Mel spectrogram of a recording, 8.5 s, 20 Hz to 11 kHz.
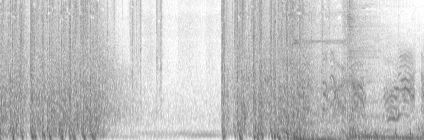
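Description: Rapid bursts of gunfire in The Outer Worlds on PS4, a dense volley of shots in the opening seconds, a quieter lull, then renewed firing with game sounds, loud and close.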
